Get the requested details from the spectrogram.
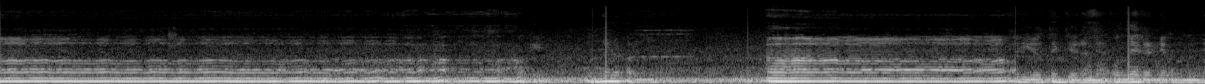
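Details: Isolated voice tremor in a patient repeating a sentence and sustaining 'la la la' on one tone, with rhythmic, tremor-like interruptions of the voice; can be confused with spasmodic dysphonia.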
